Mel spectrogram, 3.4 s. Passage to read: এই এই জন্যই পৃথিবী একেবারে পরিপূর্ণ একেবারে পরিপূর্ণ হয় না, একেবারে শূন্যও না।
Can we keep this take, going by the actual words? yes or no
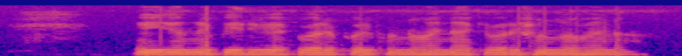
no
